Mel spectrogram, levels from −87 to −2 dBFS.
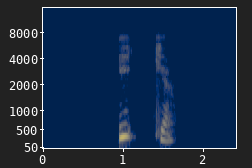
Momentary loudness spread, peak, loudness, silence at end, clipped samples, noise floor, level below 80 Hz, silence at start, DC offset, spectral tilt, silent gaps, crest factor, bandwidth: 16 LU; -22 dBFS; -37 LUFS; 0.8 s; under 0.1%; under -90 dBFS; -86 dBFS; 0.95 s; under 0.1%; -4.5 dB/octave; none; 20 dB; 7.8 kHz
